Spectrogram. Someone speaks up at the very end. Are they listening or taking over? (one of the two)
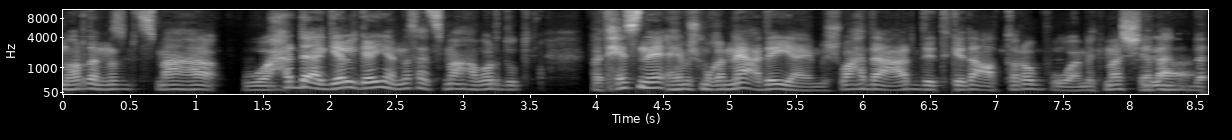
listening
